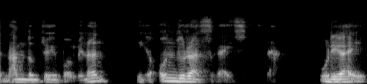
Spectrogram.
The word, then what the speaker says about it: 온두라스: 쪽에 보면은 아 저 남동 쪽에 보면은 이게 온두라스가 있습니다 우리가 발음할 때는 발음을 안 해요 그냥 온두라스 아고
